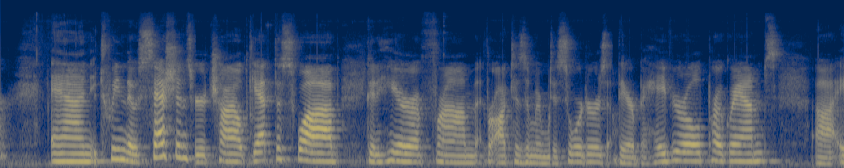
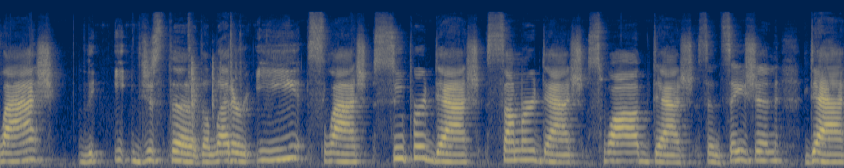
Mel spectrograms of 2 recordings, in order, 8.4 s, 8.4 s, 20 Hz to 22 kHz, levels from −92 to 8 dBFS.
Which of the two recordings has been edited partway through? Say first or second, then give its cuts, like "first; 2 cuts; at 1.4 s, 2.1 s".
first; 7 cuts; at 0.9 s, 2.0 s, 2.5 s, 3.7 s, 4.8 s, 5.5 s, 6.1 s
